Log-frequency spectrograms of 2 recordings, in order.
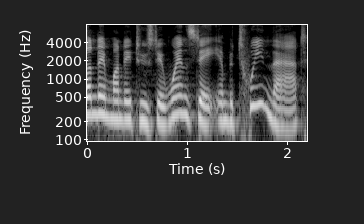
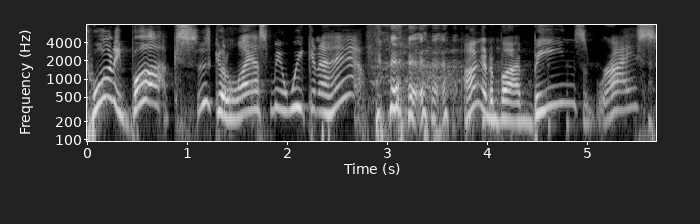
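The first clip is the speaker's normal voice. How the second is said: put-on Texan accent, pitched up; 5 semitones higher than usual. Retelling how people in San Angelo, Texas react to a tip, Texas accent. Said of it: "your accents tonight. You are on point".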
